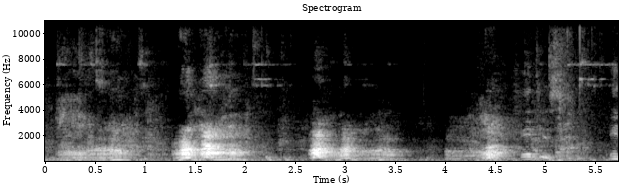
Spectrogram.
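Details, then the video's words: Siberian Huskies Dante and Antaeus squabble over their new Purple bed at home, giving a series of harsh growling, barking bursts roughly every one to one and a half seconds, a voice calling between them. "Huskies Fight Over New Bed!"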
